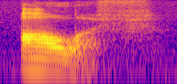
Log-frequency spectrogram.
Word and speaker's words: aleph: and also notice that when you pronounce these names, the accent's always going to be on the first syllable. Aleph, Gimel.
